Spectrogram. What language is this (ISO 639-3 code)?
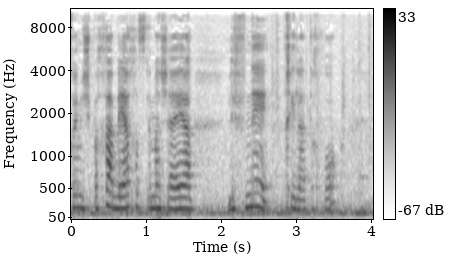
heb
